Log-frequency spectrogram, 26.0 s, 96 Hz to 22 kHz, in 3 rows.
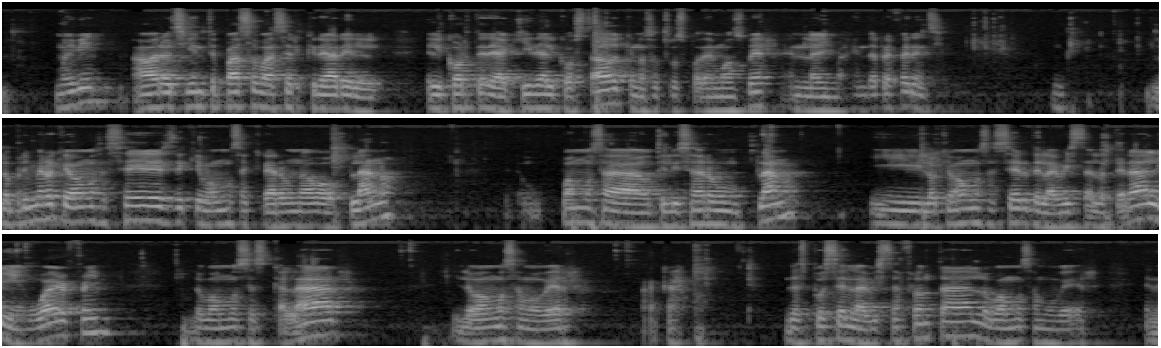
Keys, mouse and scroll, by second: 8.0 n, 8.4 middle click, 8.9 scroll up 3, 11.1 KP_1, 12.2 scroll down 2, 13.1 shift+a, 15.6 KP_3, 16.9 z, 18.7 s, 20.5 g, 22.5 KP_1, 23.6 scroll up 2, 24.1 g.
